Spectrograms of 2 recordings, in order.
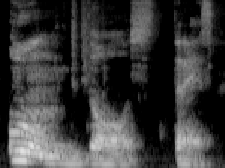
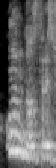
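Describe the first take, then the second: First: The count is spoken at a slow tempo. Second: The count is spoken at a fast tempo. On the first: "¿lo puedes hacer lento? Claro" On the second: "¿y lo puedes hacer rápido?"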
